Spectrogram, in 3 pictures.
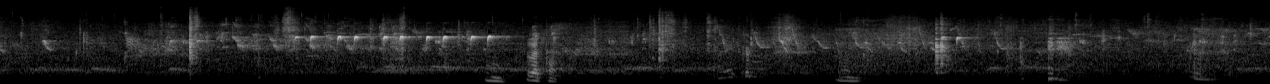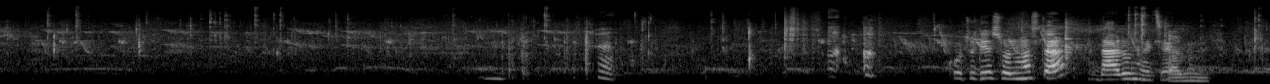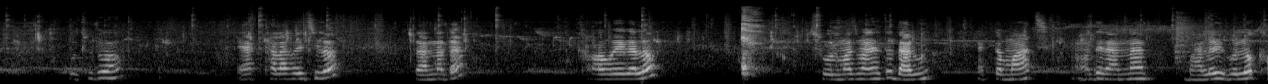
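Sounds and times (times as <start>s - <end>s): small bird chirping: 0.0s - 38.0s.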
